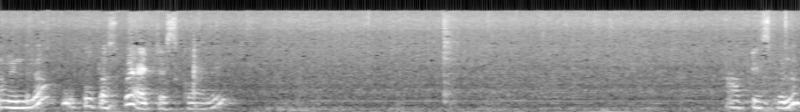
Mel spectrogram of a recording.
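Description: Potato and onion mixture frying in an earthenware clay pan, scraped and stirred with a metal spatula at first, then left to sizzle with a low, steady hiss.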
